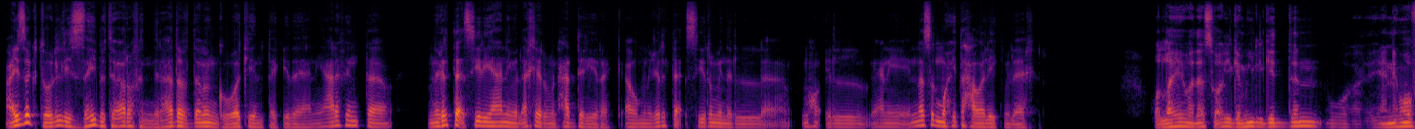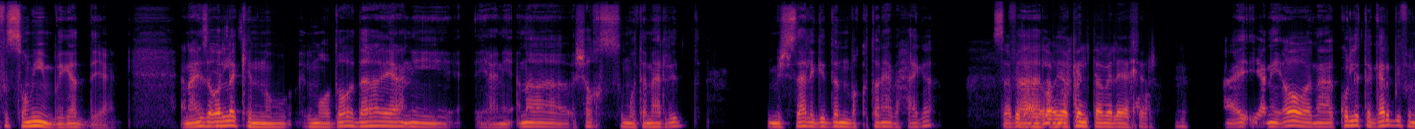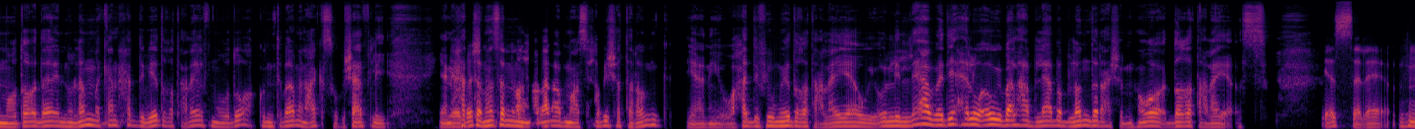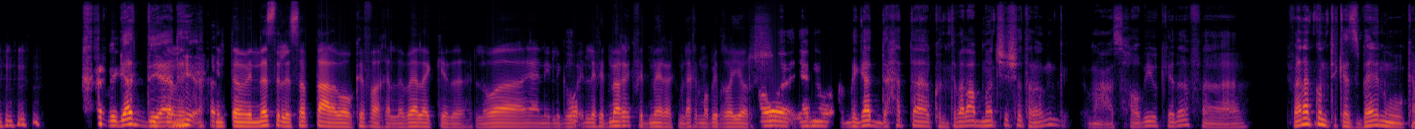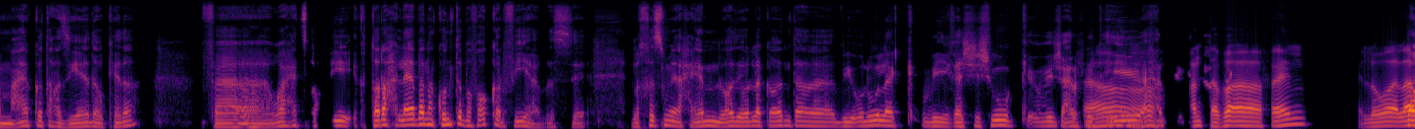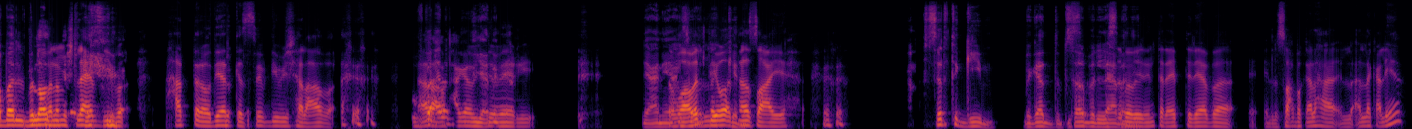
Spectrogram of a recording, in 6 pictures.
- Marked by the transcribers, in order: other background noise; put-on voice: "اللعبة دي حلوة أوي"; in English: "Blender"; laugh; chuckle; in English: "الBlender"; chuckle; laugh; laugh; in English: "الgame"
- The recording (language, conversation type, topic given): Arabic, podcast, إزاي تعرف إذا هدفك طالع من جواك ولا مفروض عليك من برّه؟
- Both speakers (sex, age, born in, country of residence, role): male, 20-24, Egypt, Egypt, host; male, 25-29, Egypt, Egypt, guest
